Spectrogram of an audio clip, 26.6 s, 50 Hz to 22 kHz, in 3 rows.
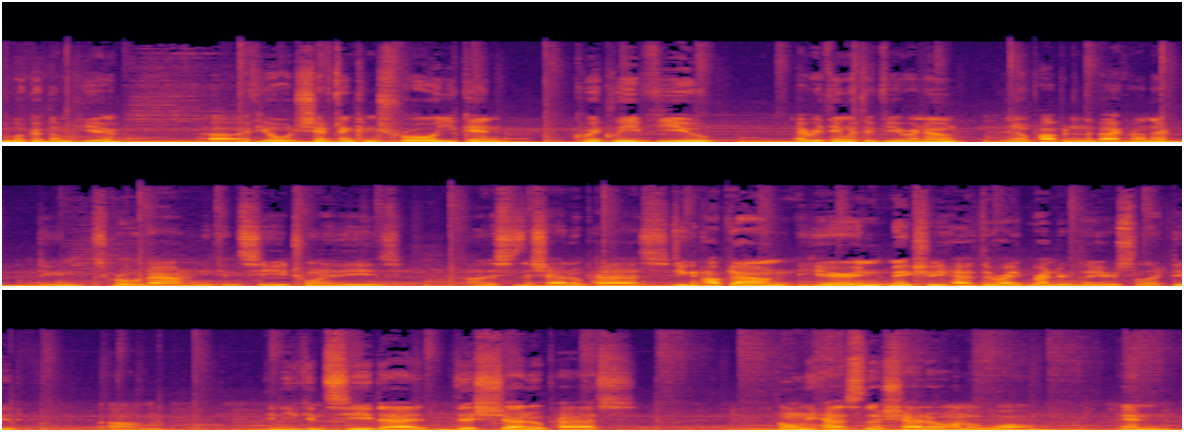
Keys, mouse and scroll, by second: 5.3-9.1 drag.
